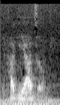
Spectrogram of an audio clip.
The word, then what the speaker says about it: Hagiazo: Hagiazo, and then right after that is the English, an English transliteration, Hagiazo. That's how you'd say it. It even helps you how to pronounce it, Hagiazo.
